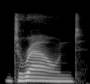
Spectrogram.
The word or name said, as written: drowned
